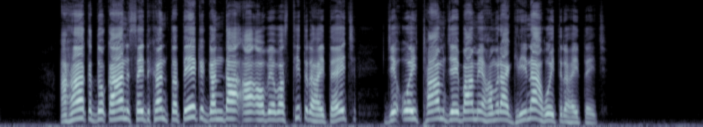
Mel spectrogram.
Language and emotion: Maithili, disgusted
